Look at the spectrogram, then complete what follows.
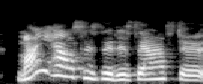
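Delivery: put-on praising, snide tone. Retelling what a roofing company lady said about the house: imitating the lady's backhanded compliment. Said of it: "the way she said it was almost like".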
